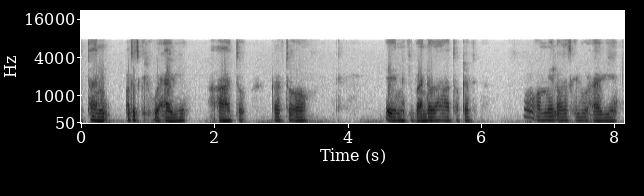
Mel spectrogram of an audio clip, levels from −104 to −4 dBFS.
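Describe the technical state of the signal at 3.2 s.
At 3.2 s the loudest syllable takes on a harsh, crackling edge, heard from 3.13 to 3.27 s. The likely cause is microphone overload: the input level was set too high, so the peaks reached full scale at the converter and their tops were flattened. Only a small fraction of samples in that stretch are cut off, but the squared-off waveform adds distortion that sits on top of the band-limited call audio, which stops at 8 kHz.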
